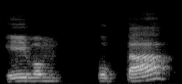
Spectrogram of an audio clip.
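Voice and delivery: এবং উক্তা drawn out, lifting at the end; slow recitation model. Shown as a demonstration. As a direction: stretch the opening words as a cue for pupils. Teacher models verse opening.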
